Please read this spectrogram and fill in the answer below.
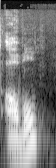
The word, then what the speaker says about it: Abel: In each sentence, it goes on, says, Abel, which is my name, by the way. It's just pronounced Abel because uh, I'm Afrikaans.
